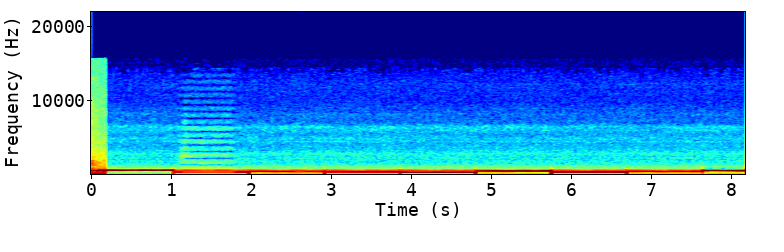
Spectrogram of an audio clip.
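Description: Soft background music of sustained electronic tones: a held upper note over a lower note that steps to a new pitch about once a second, with a faint click at each change.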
